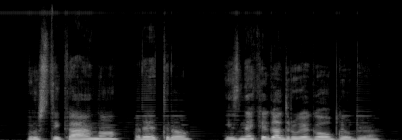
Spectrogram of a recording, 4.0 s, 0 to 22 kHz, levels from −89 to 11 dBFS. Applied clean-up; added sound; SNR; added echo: neural mask model DeepFilterNet 3.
